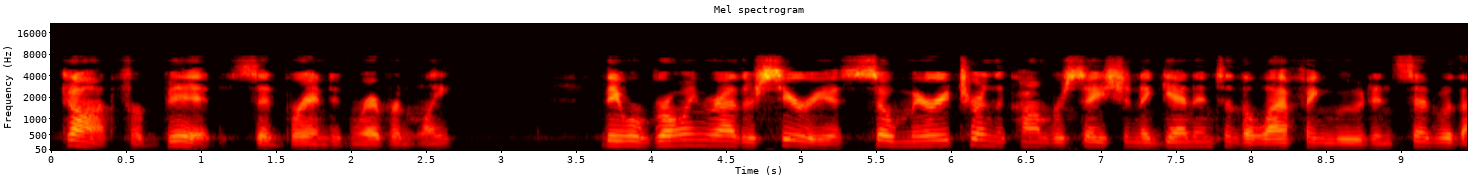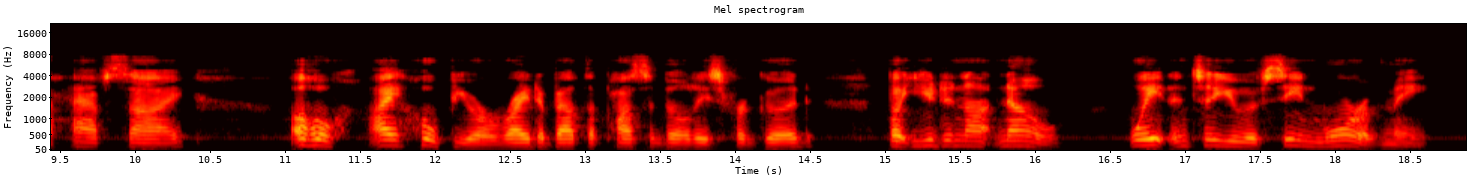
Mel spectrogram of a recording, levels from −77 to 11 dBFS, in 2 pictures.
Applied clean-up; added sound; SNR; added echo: none; none; none; none.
